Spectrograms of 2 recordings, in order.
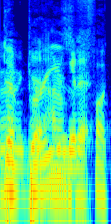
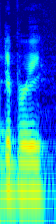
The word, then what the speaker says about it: debris: got to add the s for some reason de is weird too debris how many people say that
